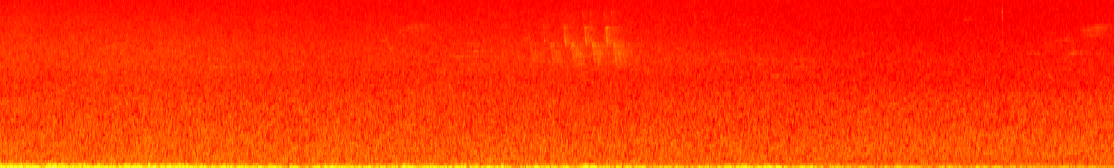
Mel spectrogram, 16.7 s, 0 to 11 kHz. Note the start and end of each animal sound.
5.6s-6.6s: Northern Parula (Setophaga americana)
7.7s-9.6s: Ovenbird (Seiurus aurocapilla)
15.3s-16.7s: Black-throated Blue Warbler (Setophaga caerulescens)

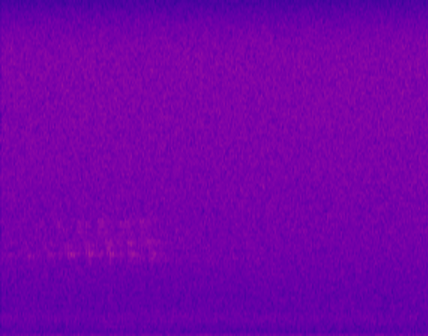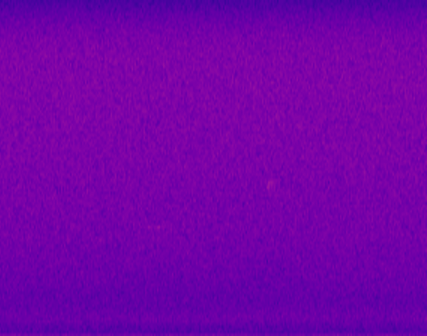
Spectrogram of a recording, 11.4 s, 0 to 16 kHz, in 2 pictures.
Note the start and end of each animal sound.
0.2s-2.2s: Ovenbird (Seiurus aurocapilla)

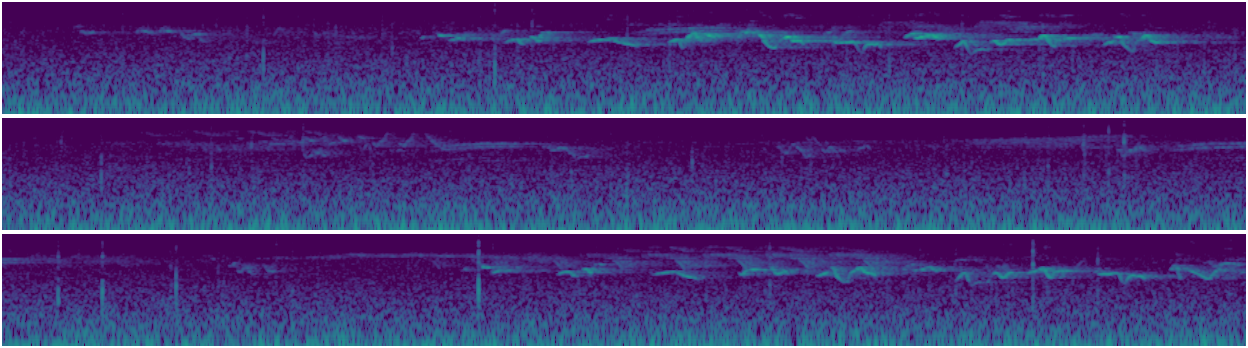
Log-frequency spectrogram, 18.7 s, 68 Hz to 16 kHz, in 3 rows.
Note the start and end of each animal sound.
0.0s-18.7s: Red-eyed Vireo (Vireo olivaceus)
1.8s-5.9s: Rose-breasted Grosbeak (Pheucticus ludovicianus)
3.0s-3.7s: Hermit Thrush (Catharus guttatus)
4.0s-5.4s: Common Yellowthroat (Geothlypis trichas)
6.7s-7.9s: Black-and-white Warbler (Mniotilta varia)
7.4s-8.5s: Chestnut-sided Warbler (Setophaga pensylvanica)
8.2s-9.0s: Hermit Thrush (Catharus guttatus)
10.7s-12.0s: Black-throated Blue Warbler (Setophaga caerulescens)
11.9s-12.6s: Hermit Thrush (Catharus guttatus)
13.9s-15.0s: unidentified call
14.7s-18.7s: Rose-breasted Grosbeak (Pheucticus ludovicianus)
14.8s-17.1s: Ovenbird (Seiurus aurocapilla)
15.4s-16.9s: Black-and-white Warbler (Mniotilta varia)

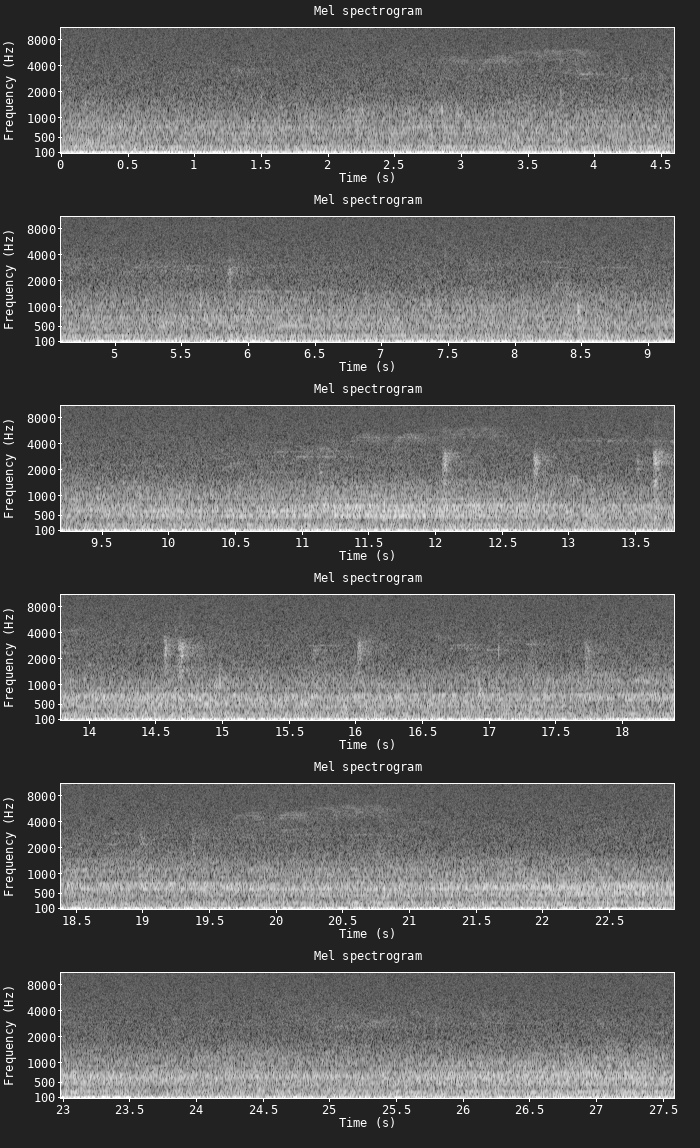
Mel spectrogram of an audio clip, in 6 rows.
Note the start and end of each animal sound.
2.8s-4.0s: Northern Parula (Setophaga americana)
5.7s-6.0s: Common Grackle (Quiscalus quiscula)
10.3s-11.3s: Hermit Thrush (Catharus guttatus)
11.3s-12.5s: Northern Parula (Setophaga americana)
12.0s-17.8s: Common Grackle (Quiscalus quiscula)
19.6s-20.9s: Northern Parula (Setophaga americana)

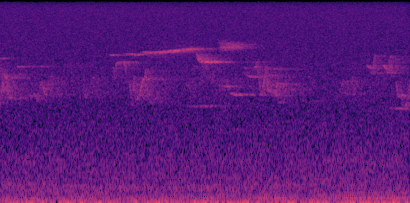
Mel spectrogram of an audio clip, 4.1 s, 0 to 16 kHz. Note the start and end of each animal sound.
0.0s-0.7s: Hermit Thrush (Catharus guttatus)
0.0s-4.1s: Red-eyed Vireo (Vireo olivaceus)
0.9s-2.5s: Black-throated Green Warbler (Setophaga virens)
1.9s-3.0s: Hermit Thrush (Catharus guttatus)

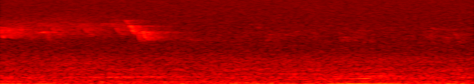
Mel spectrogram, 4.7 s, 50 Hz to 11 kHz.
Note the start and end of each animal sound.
0.0s-1.6s: Ovenbird (Seiurus aurocapilla)
0.9s-4.7s: Red-eyed Vireo (Vireo olivaceus)

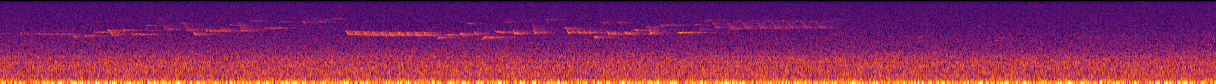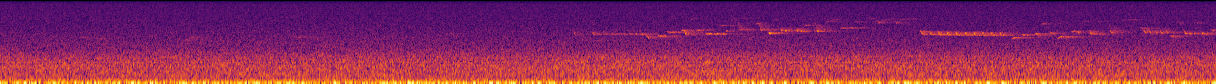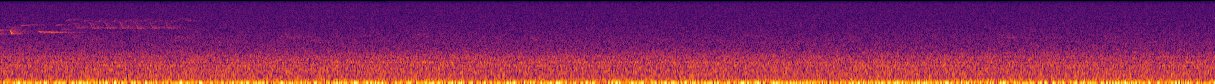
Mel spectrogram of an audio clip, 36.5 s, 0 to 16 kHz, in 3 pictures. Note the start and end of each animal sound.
0.0s-8.7s: Winter Wren (Troglodytes hiemalis)
17.6s-26.5s: Winter Wren (Troglodytes hiemalis)

